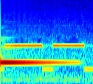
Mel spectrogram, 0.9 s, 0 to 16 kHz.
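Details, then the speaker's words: Philips MRx charging to 100 joules for synchronized cardioversion of unstable atrial fibrillation with rapid ventricular response: a steady high electronic tone with a second alternating tone. "we're going to deliver 100 jewels of energy we're going to"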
